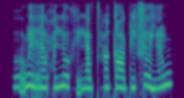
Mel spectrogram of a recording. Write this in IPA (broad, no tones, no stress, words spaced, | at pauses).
ɦo̰wə̃rãwħə̃ noxḛŋawt̪ʰẽ tˤiwʈĩ sɤjə̃w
